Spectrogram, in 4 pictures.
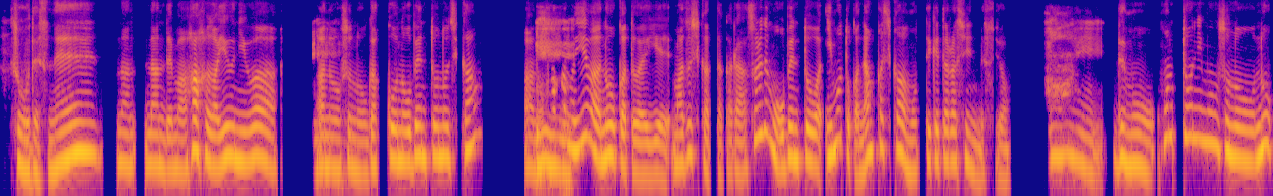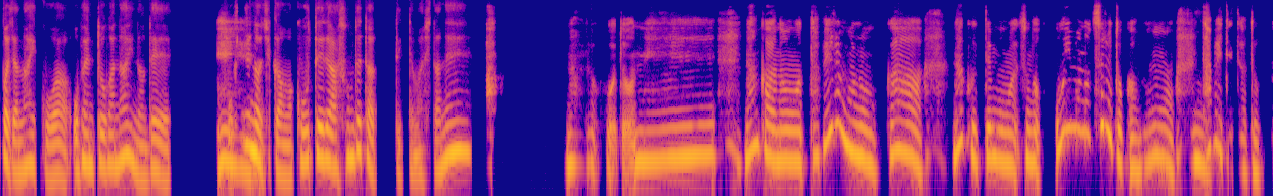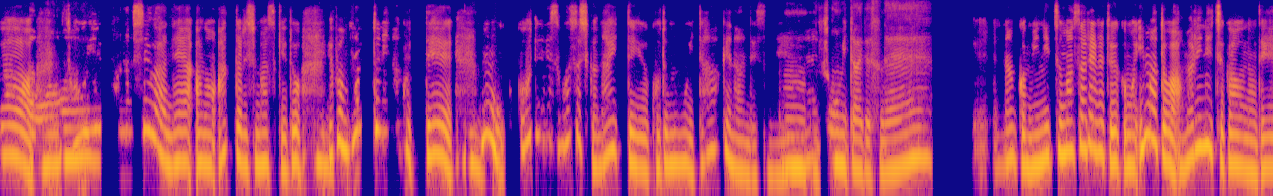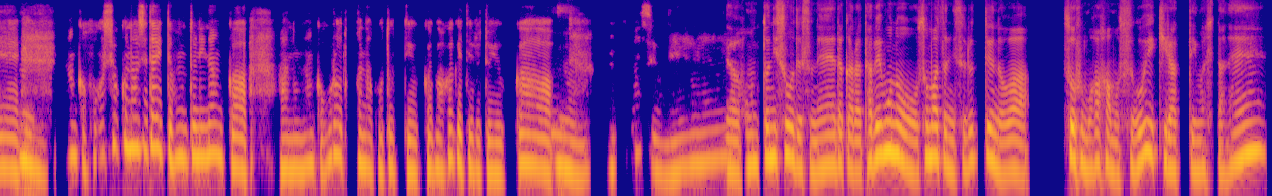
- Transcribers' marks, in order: other background noise
- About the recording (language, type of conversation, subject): Japanese, podcast, 祖父母から聞いた面白い話はありますか？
